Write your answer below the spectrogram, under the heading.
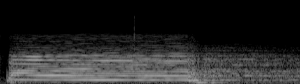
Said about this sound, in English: That's the sound that every TT rider dreads, the Douglas Foghorn.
